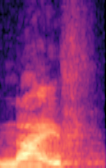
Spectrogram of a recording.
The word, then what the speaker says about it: knife: as in the word knife because you don't pronounce the k it's silent there's no numerical value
